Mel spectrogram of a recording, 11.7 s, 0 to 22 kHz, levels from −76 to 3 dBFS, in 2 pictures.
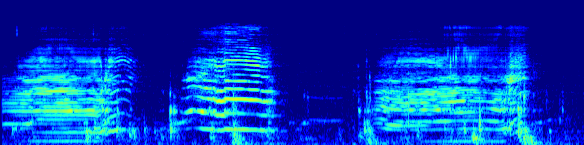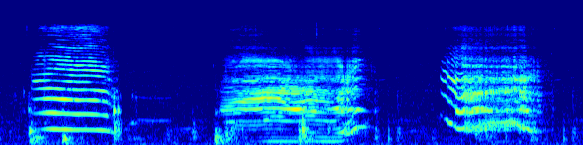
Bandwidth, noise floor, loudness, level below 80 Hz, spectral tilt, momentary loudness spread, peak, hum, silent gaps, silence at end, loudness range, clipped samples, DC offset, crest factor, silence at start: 16 kHz; -58 dBFS; -31 LUFS; -60 dBFS; -2.5 dB/octave; 16 LU; -16 dBFS; none; none; 0.1 s; 3 LU; under 0.1%; under 0.1%; 18 dB; 0 s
